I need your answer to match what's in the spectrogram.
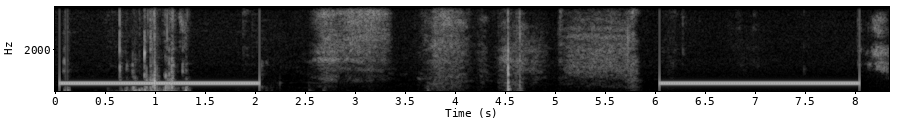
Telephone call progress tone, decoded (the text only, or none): ringback tone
